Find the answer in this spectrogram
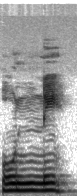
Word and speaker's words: unni: Senti la differenza tra unni, unicorni. Unni, unicorni.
